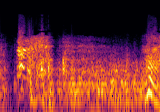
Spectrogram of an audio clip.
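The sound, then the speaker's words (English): A heavy trap door on the right side of a counter is pushed toward the wall and hauled open with a continuous rough, grinding scrape, marked by two louder thudding bursts, one just after the start and another near the end. “I see the trap door. I'll have it open in a second.”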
